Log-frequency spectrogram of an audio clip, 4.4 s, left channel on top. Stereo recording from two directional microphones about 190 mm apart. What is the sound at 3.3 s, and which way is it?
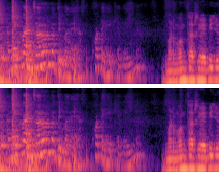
Speech, centre (ahead or behind).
